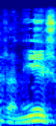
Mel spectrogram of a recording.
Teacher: रमा का आ और ईश का ई, ये दोनों मिलकर के ए बना दिए तो यहाँ रमेश हो गया।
